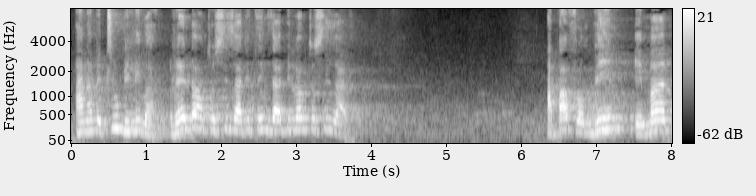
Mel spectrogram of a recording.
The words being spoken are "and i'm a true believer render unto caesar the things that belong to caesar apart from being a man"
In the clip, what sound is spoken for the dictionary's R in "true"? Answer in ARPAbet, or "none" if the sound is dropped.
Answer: R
